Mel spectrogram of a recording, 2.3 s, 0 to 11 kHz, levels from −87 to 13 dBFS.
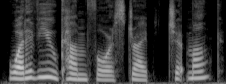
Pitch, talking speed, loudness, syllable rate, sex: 225 Hz, 185 wpm, -21 LUFS, 4.3 syllables/s, female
